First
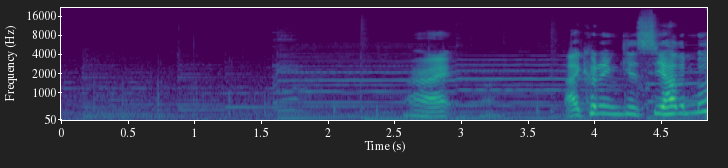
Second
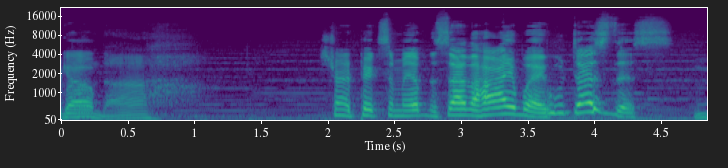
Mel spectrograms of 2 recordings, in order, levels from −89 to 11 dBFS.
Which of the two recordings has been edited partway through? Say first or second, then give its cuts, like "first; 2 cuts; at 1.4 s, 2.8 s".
first; 1 cut; at 1.6 s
